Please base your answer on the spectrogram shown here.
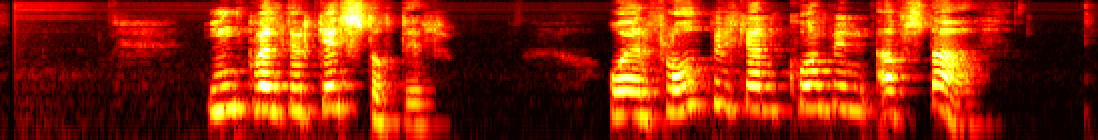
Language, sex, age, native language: Icelandic, female, 60-69, Icelandic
